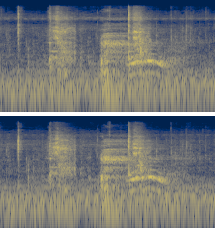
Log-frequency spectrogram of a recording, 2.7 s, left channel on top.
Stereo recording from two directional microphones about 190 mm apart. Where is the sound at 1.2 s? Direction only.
20° left (ahead or behind).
